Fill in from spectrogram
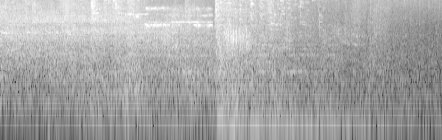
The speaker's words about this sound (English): Lightning strikes outside, accompanied by the never-ending roar of thunder and the crashing of steel and flesh and blood.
